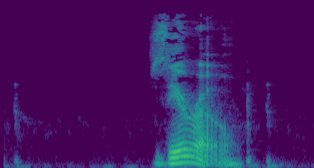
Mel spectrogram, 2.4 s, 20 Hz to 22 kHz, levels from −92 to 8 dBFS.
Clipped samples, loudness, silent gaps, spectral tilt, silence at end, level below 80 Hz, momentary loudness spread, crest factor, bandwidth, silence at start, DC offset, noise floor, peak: under 0.1%; -28 LUFS; none; -5.5 dB/octave; 0.5 s; -60 dBFS; 17 LU; 22 dB; 16 kHz; 1.15 s; under 0.1%; -75 dBFS; -10 dBFS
